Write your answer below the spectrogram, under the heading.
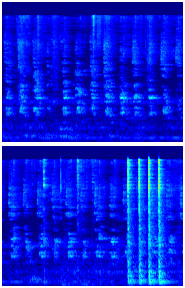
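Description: A faint, rapid series of short calls, about five a second. Near the end comes a brief burst of sharp metallic clatters from a steel ladle stirring in a pot of boiling spinach.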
